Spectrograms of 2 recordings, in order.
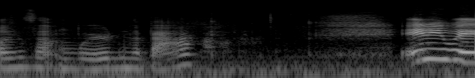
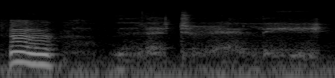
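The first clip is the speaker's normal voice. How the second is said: whispering; 4 semitones higher, 8 dB quieter than usual. Real, not acted. Sarcastic whispered joke.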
